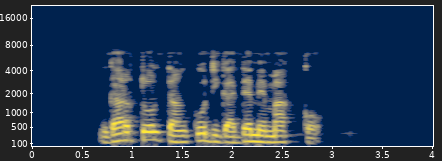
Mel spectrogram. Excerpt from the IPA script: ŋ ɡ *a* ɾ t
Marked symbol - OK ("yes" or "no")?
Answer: yes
